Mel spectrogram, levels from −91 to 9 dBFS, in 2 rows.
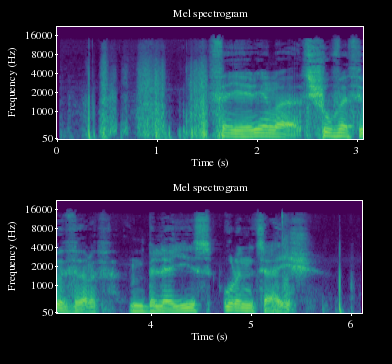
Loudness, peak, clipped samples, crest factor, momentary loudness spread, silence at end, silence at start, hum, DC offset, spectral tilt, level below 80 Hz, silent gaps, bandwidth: -16 LUFS; -2 dBFS; under 0.1%; 14 dB; 14 LU; 0.2 s; 0.3 s; none; under 0.1%; -6 dB/octave; -40 dBFS; none; 15.5 kHz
